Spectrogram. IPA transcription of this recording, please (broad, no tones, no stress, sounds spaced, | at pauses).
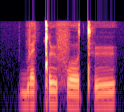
b ɛ ǃ ʉ f o tʼ ʉ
